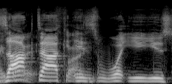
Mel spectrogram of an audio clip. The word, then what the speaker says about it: ZocDoc: This actually says ZocDoc, which rhymes with Shock Doc.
